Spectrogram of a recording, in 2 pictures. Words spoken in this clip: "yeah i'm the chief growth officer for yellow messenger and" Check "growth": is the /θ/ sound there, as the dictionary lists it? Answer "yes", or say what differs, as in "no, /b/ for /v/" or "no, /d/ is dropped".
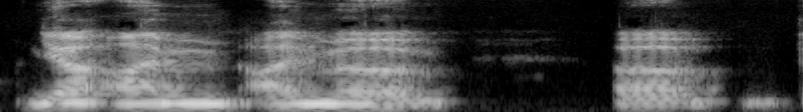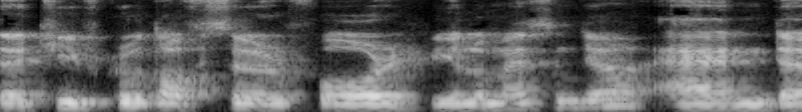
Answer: no, /t/ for /θ/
